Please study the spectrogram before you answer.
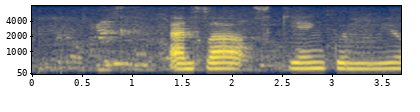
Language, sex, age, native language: Icelandic, female, 10, Icelandic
